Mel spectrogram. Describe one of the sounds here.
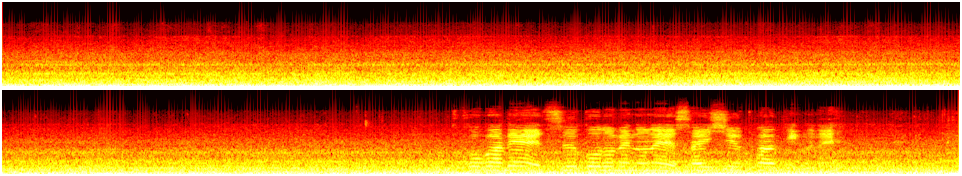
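A truck's engine drones steadily, heard from inside the cab.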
